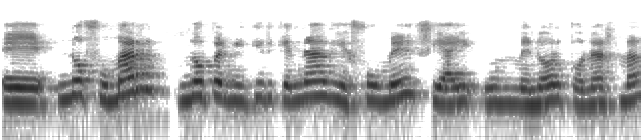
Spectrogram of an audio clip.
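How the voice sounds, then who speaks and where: In a fairly high voice with ordinary pitch variation, a woman speaks at a very slow pace. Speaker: pharmacy course teacher. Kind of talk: online lecture. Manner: long breath phrases.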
